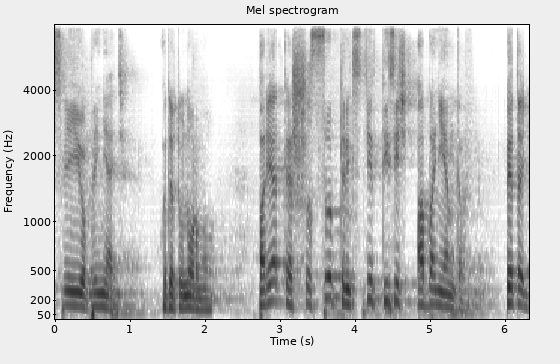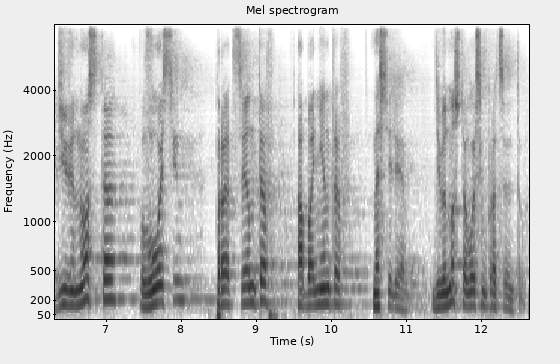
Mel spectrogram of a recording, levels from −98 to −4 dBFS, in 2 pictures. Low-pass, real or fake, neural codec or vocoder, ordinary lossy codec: none; fake; codec, 16 kHz, 2 kbps, X-Codec, HuBERT features, trained on general audio; none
